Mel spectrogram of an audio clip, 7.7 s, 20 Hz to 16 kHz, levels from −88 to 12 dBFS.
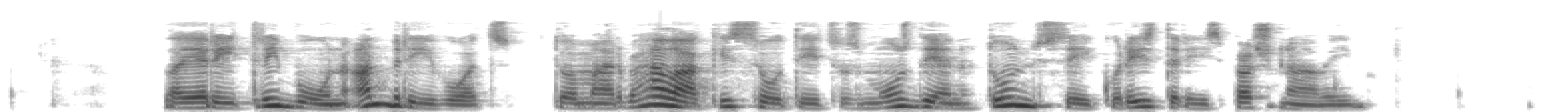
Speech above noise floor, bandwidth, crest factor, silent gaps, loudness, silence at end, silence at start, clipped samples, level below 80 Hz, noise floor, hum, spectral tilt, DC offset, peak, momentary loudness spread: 55 dB; 8 kHz; 20 dB; 2.67-2.71 s; -20 LUFS; 0.9 s; 0.85 s; under 0.1%; -72 dBFS; -75 dBFS; none; -5 dB/octave; under 0.1%; 0 dBFS; 14 LU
